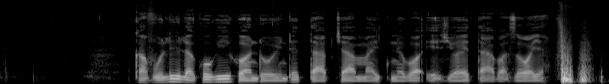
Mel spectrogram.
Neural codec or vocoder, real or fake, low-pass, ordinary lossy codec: none; real; none; none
